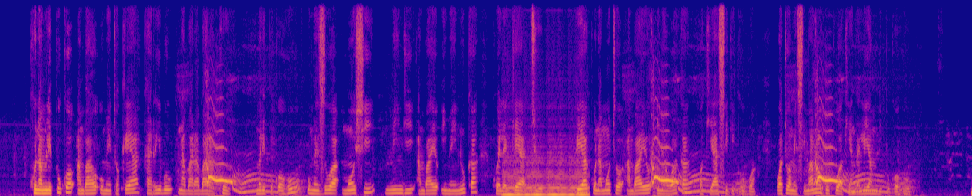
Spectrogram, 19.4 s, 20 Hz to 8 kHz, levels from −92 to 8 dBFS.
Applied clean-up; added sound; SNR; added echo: none; Dog + Bowed string instrument; -4 dB; none.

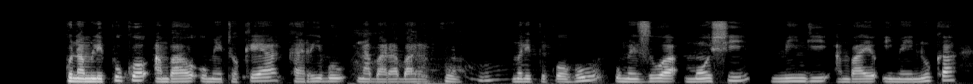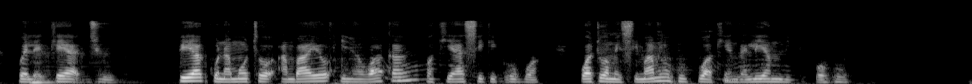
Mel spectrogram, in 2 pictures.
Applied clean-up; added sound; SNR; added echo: neural mask model DeepFilterNet 3.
